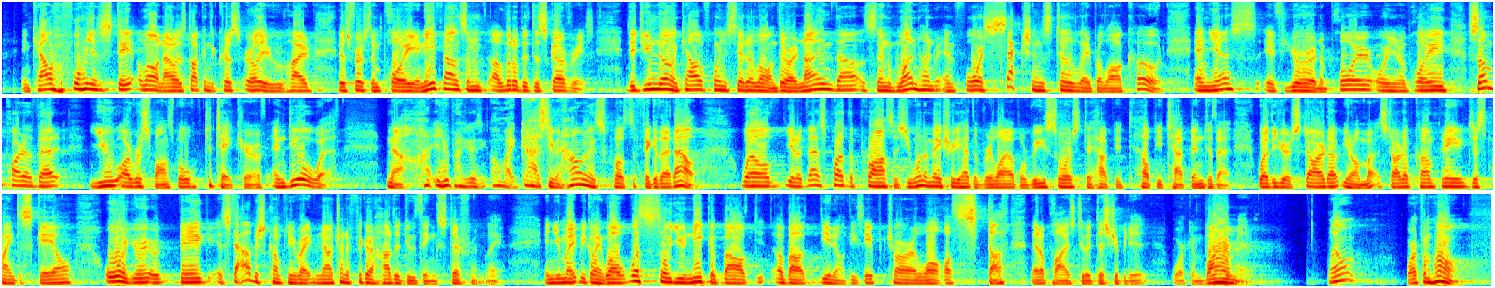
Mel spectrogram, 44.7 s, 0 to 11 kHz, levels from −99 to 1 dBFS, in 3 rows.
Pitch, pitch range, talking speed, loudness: 140 Hz, 125-160 Hz, 225 wpm, -13 LUFS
